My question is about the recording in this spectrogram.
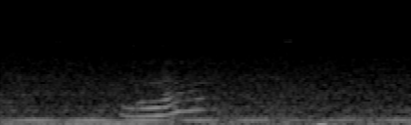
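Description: A short vocal sound, once, about half a second in, rising in pitch, over a low steady hum.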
